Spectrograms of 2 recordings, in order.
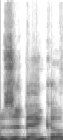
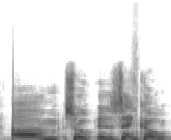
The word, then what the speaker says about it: Zdenko: I'm going to say the D is silent. Just to screw everybody up, because we've been calling him Zdenko the whole time. Nice. So here's what I assume. When these pre-gens were put together, Zenko is from one of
